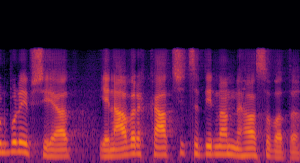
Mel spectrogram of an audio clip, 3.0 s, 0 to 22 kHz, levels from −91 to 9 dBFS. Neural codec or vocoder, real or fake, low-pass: codec, 16 kHz, 0.3 kbps, FocalCodec; fake; 7.2 kHz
